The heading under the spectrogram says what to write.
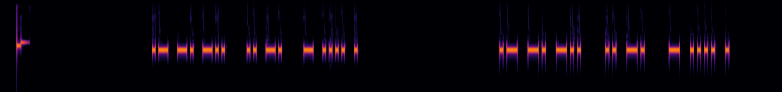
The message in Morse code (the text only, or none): AND IN THE AND IN THE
